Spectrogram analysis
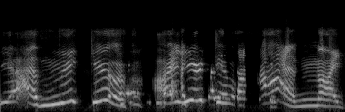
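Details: Adult woman with cerebral palsy whose muscles tighten when she gets excited, making her speech harder to follow; dysarthria (cerebral palsy).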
